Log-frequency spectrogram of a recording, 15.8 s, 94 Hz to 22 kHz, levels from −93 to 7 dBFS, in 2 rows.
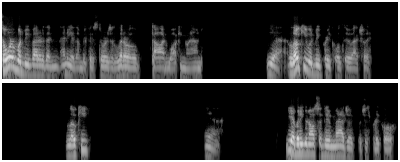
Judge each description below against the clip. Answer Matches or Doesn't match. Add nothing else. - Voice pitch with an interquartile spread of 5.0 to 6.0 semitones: Matches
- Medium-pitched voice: Doesn't match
